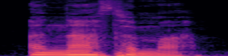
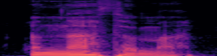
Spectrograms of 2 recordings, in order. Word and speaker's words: anathema: pink are like oh no how do I pronounce this but of course we have the phonetic use under here anathema anathema and often this is a very very interesting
